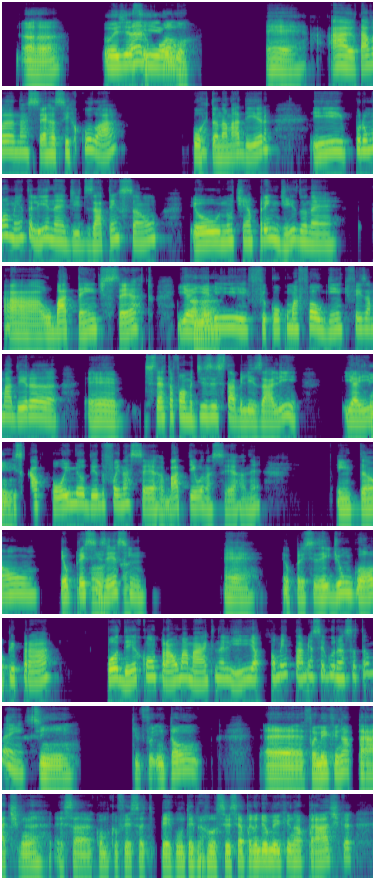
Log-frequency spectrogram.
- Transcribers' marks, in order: tapping; other background noise
- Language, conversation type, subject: Portuguese, podcast, Como você equilibra trabalho e vida pessoal com a ajuda de aplicativos?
